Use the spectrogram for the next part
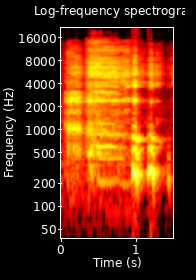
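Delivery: high, breathy gasp of shock. Acted. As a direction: gasp as if stunned by the news. Acted shock at seeing bounty.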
